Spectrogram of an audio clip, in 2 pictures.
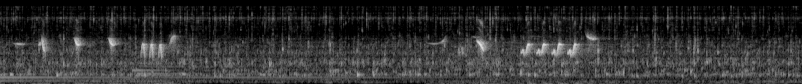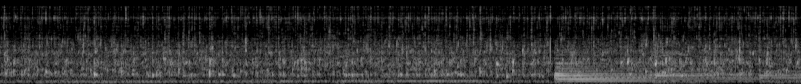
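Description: Small birds chirping in short runs of quick, sharp notes during the first six seconds, over a steady hiss like flowing water. Soft background music with held notes is there at the start, fades, and comes back near the end.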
